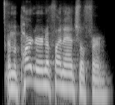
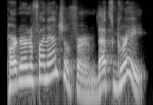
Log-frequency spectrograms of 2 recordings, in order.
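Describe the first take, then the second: First: Said in the usual way. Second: Higher, lilting repeat of the answer; impressed echo. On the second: Retold or imitated. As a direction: echo it back like an interested host. Host echoes Mike's answer, impressed.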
